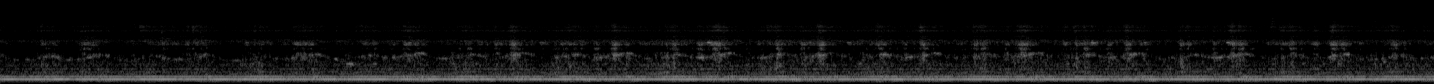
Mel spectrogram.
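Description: Footsteps thud on a treadmill belt.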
